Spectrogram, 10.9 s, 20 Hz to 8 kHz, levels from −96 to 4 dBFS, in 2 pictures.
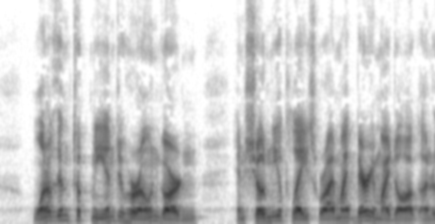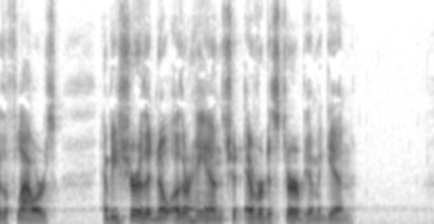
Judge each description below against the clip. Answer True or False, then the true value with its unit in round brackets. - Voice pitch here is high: False (135 Hz)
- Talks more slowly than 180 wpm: False (195 wpm)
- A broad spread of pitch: True (6.7 semitones)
